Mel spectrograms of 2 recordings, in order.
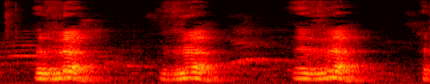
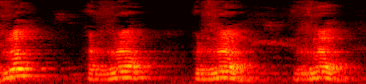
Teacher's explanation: लुंठित व्यंजन। तो र को अपन लुंठित व्यंजन कहते हैं क्योंकि जबान अपन की गोल हो जाती है, गोल होकर वह लुढ़कने लग जाती है, लुढ़कती है, तब इसको अपन कहते हैं लुंठित।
